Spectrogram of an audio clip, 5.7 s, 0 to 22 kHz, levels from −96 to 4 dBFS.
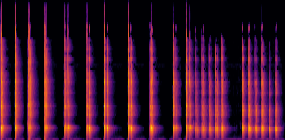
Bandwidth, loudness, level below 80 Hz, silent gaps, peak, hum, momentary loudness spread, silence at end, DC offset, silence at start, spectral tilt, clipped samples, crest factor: over 20 kHz; -19 LUFS; -58 dBFS; 0.49-0.53 s, 1.19-1.23 s; 0 dBFS; none; 7 LU; 0.15 s; under 0.1%; 0 s; 2.5 dB/octave; under 0.1%; 22 dB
